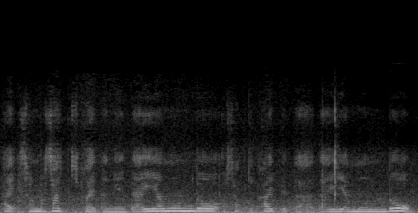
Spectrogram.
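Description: A woman's voice: mid-range voice, fast talker, background noise. A woman doing casual solo game commentary as host, politely and half talking to herself. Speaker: gaming video host.

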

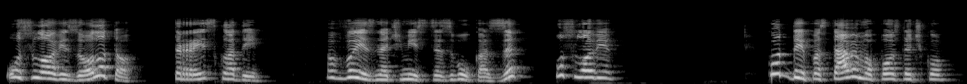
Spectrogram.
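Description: Woman, teacher, phonics lesson for children, slow over-articulated syllables, high and animated.

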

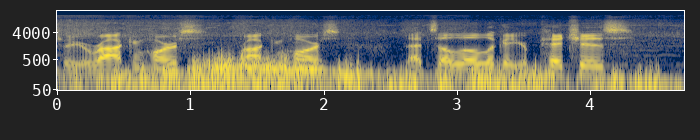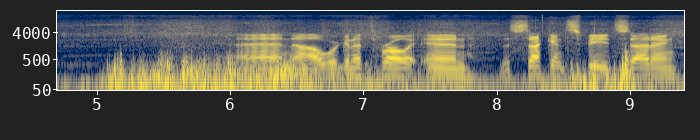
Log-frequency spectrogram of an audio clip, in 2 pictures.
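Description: A man's voice: mid-range voice, steady tone, a little slow. Guy talking thru a drone flight out in a windy field, mid voice, lots of wind roar. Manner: rambling, talks while flying. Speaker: drone reviewer. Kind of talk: casual flight review narration. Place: open grassy field outdoors. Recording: loud wind noise outdoors. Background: loud wind and outdoor noise.

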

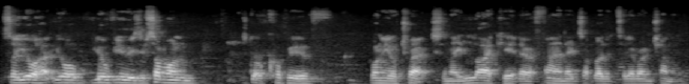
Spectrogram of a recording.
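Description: A man's voice: medium pitch, level tone, a little fast, a little mellow, reverberant, low-quality recording. A man with a South London accent hosting a casual live Q&A, chatting and reading out viewer comments. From England. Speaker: host.

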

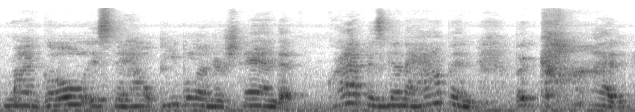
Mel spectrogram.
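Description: A guest speaker from Texas, a woman in her sixties with a heavy accent, speaks at normal speed in a fairly high voice as she shares her faith story. Animated, she gestures constantly and laughs often on a wood-panelled office set with armchairs, and the recording is roomy, distant and faintly hissy.

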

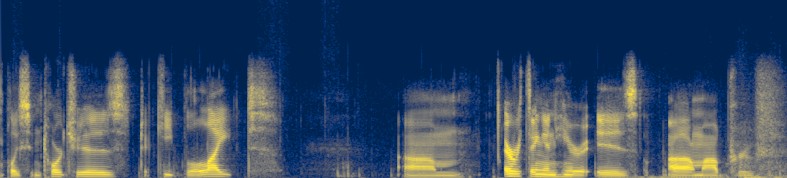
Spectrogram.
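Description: A man with a low, clean voice gives casual Let's Play commentary with a retainer in his mouth. He rambles slowly and corrects himself as he goes. The recording is slightly dull and lo-fi. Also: fairly bright tone, slight background noise. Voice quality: slight retainer-affected speech. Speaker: gaming video host. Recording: dull, lo-fi microphone.

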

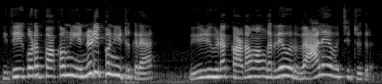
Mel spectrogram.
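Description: Woman voicing a shrill scolding village wife. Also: expressive, fairly bright tone. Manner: shrill, nagging, quick to scold. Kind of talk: animated cartoon dialogue.

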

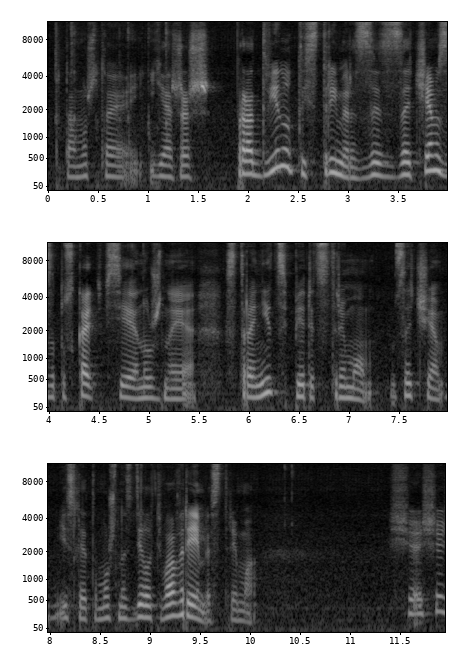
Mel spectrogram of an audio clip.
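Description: A young adult woman giving casual, playful live gaming commentary, half talking to herself and repeating words. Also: medium pitch. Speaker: game streamer. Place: indoor room at a computer.

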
